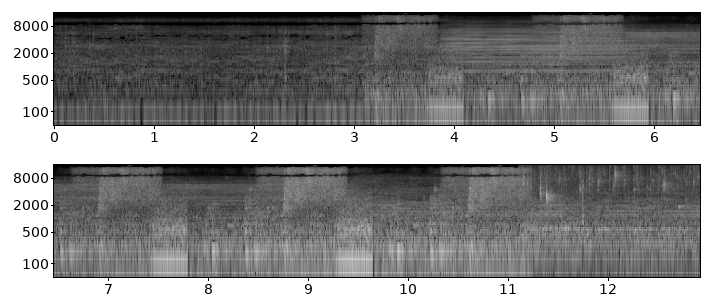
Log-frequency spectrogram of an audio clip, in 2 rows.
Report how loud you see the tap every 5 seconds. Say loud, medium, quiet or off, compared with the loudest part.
medium, loud, loud.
